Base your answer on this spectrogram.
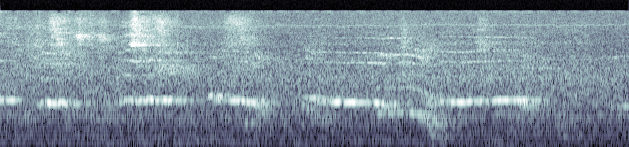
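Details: Indoors in the morning, the puppy Push whimpers in thin, drawn-out tones that waver and dip after he has climbed over a baby gate to sleep beside his mother Risk; a woman speaks softly throughout.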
